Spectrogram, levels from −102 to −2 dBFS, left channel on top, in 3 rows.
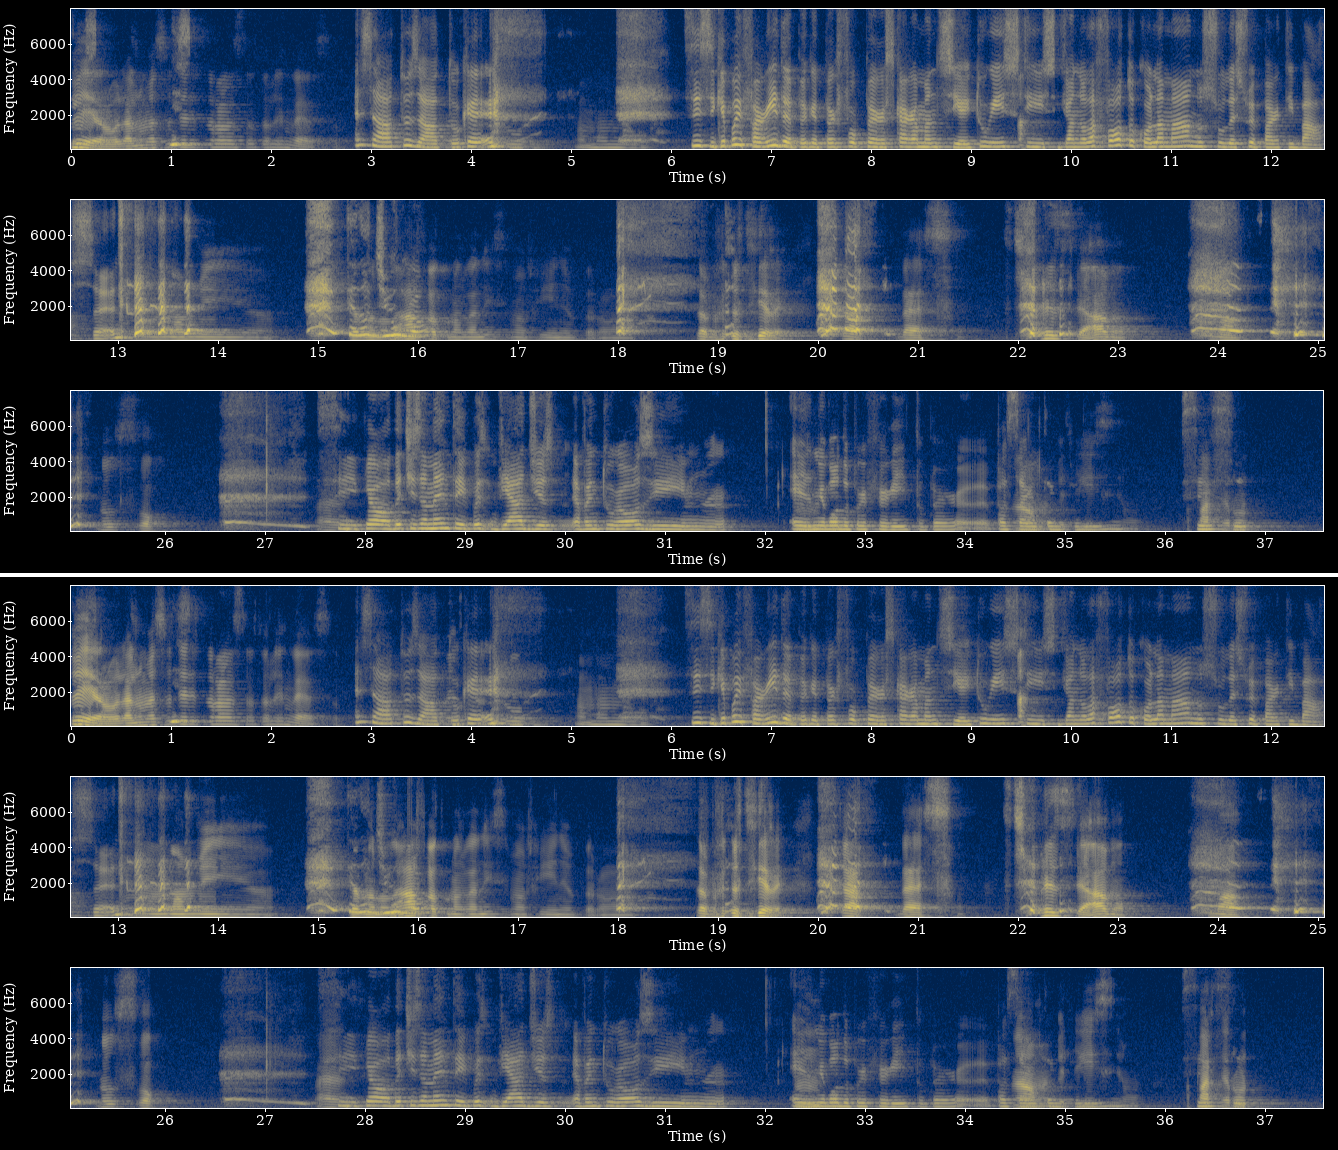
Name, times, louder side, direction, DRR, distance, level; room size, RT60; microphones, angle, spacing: voice 1, 0.0-2.4 3.8-4.5 5.0-5.8 9.5-9.6 13.0-14.5 15.3-18.0 18.8-19.6 20.2-20.4 20.8-21.3 22.0-23.1 23.9-24.2 25.4-25.9 27.5-27.8 32.3-32.6 34.5-35.7 36.3-36.8, right 4 dB, 45° right, 0.5 m, -34 dB
voice 2, 2.8-4.7 5.4-13.8 14.9-16.1 18.0-18.7 19.1-19.2 20.0-20.5 22.0-22.5 23.7-25.3 26.5-27.4 27.7-31.6 32.2-35.6 36.3-36.8, left 4 dB, 35° left, 0.4 m, -30 dB
18.5 x 8.9 x 6.8 m
head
